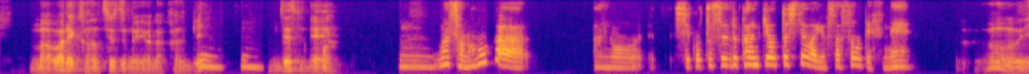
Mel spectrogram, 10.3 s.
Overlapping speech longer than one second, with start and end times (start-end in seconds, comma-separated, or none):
none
